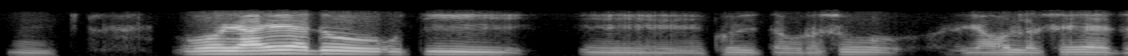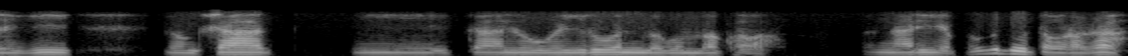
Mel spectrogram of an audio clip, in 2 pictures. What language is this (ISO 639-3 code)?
mni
